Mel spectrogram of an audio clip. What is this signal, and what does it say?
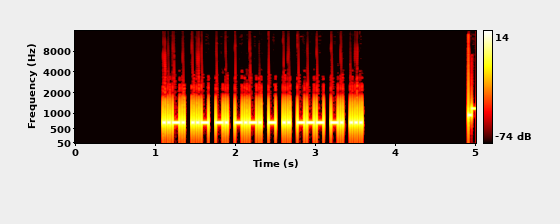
Morse code, heard as a keyed tone, about 40 wpm, 700 Hz. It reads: FUNCTIONS
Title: ES:S Suffix - Top 100 Words with Base Words 40wpm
